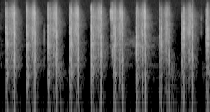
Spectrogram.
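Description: Oracle cards are shuffled for a tarot reading, with about nine crisp riffling bursts repeating in a steady rhythm, close and moderately quiet, and no voices.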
